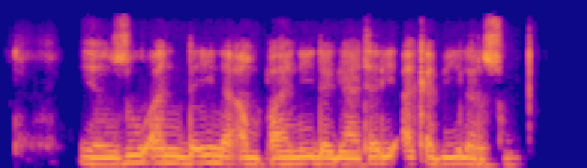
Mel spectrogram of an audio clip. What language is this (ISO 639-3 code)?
hau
